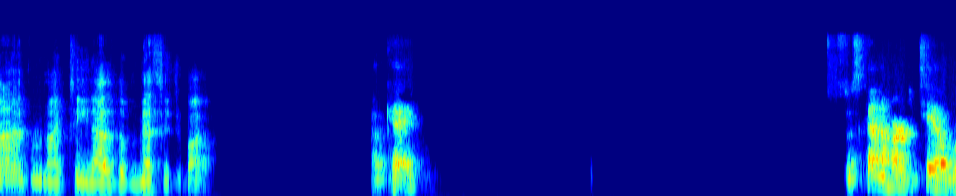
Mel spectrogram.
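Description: A man speaks calmly and clearly into a microphone, with long pauses.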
